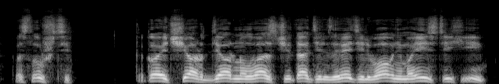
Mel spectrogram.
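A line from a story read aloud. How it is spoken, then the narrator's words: Rough, angry. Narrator (Russian): Говорил он грубо, сердито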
